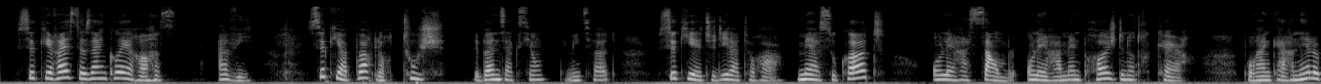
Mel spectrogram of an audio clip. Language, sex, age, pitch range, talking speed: French, female, 40-59, 185-240 Hz, 170 wpm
